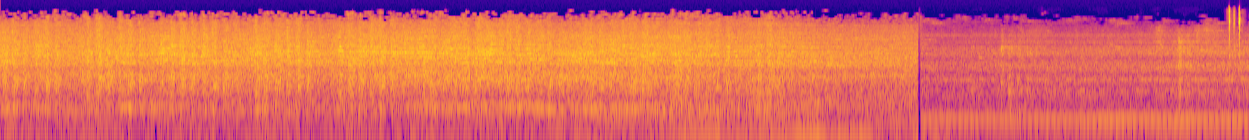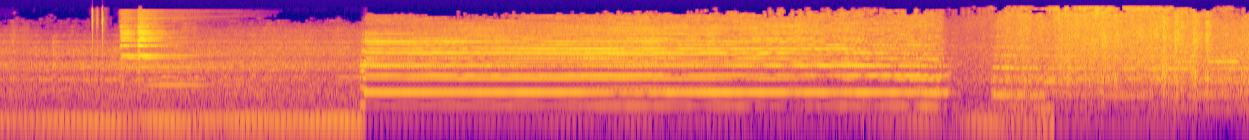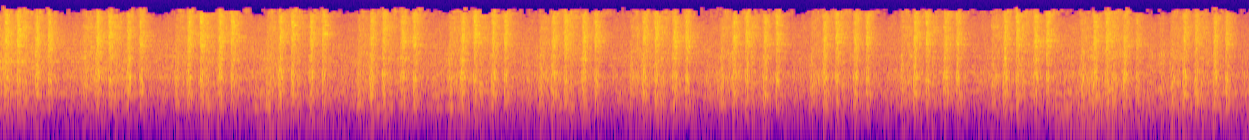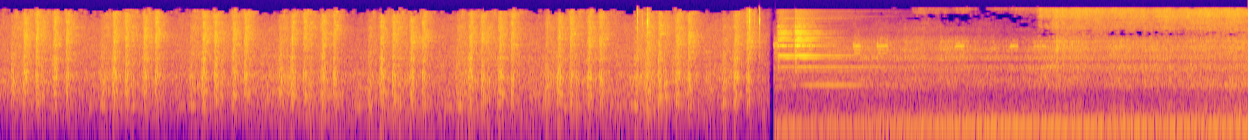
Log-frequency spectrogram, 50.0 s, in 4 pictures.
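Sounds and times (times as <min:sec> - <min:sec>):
train wheels clacking on rails: 0:00.0 - 0:08.0, 0:23.2 - 0:46.4
train horn blast: 0:16.0 - 0:25.7, 0:45.9 - 0:48.8.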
